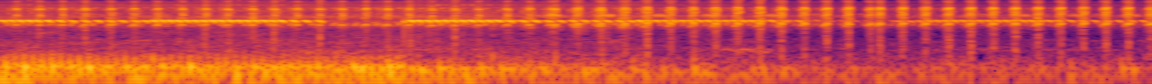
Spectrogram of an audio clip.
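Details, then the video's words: Walang kecek, a night-singing katydid, produces a shrill sustained buzz with a brief gap, then slips into a fast series of crisp high-pitched clicks. A quiet low-frequency murmur sits in the background. "Suara Walang Kecek/ Belalang Malam"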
